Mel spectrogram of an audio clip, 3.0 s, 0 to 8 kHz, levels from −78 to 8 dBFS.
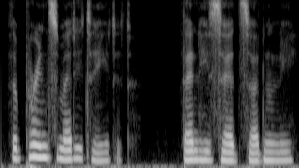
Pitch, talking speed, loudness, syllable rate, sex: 160 Hz, 140 wpm, -15 LUFS, 5.7 syllables/s, female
